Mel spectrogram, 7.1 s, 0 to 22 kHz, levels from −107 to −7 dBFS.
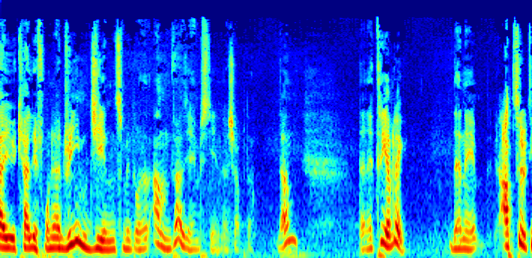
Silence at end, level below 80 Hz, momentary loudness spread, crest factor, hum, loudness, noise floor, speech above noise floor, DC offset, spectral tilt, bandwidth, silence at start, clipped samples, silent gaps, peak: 0 s; -46 dBFS; 19 LU; 18 dB; none; -20 LUFS; -64 dBFS; 46 dB; under 0.1%; -7 dB/octave; 16 kHz; 0 s; under 0.1%; none; -2 dBFS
